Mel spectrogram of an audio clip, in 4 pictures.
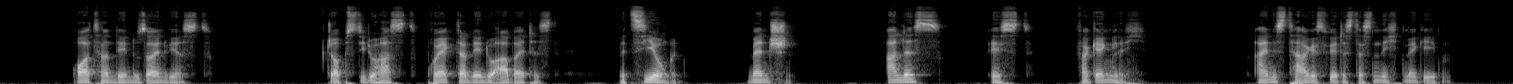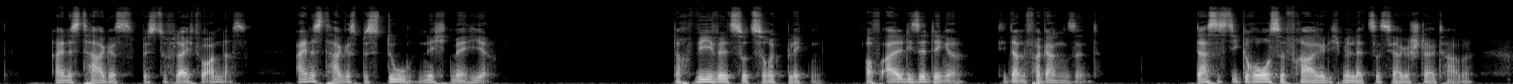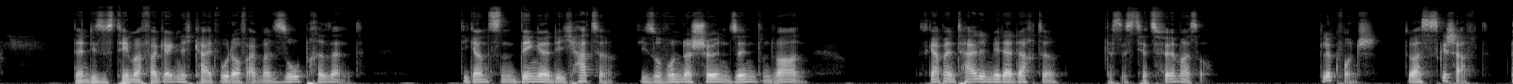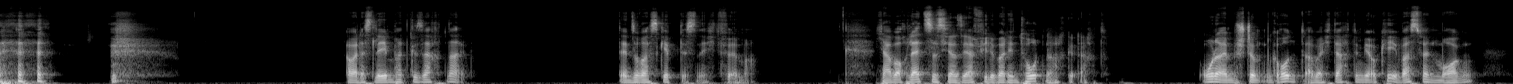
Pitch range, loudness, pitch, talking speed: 75-105 Hz, -20 LUFS, 95 Hz, 140 wpm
